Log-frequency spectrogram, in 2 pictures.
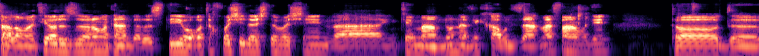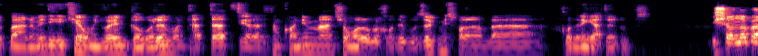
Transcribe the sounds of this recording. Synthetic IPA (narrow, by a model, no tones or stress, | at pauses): sælɒːmæt̪ʰiːɒːɾe̞zuːd̪ɒːɾæmot̪ʰænd̪ɒɾost̪ioɣɒːt̪ʰexoʃiːd̪ɒːʃt̪e̞βɒʃinvæiŋcʰe̞mæmnuːnæzincʰeɡæbuːlezæhmæt̪fæɾmuːd̪in | t̪ʰɒː | bæɾnɒːmejed̪iɟe̞jcʰeomiːd̪vɒːɾimd̪obɒːɾemod͡ʒæd̪̥ːæt̪z̥ijɒːɾæt̪ʰet̪ʰunkʰoniːmːænʃo̞mɒːɾobexod̪ɒːjebozoɾɡmispɒɾæmvæxod̪ɒːne̞ɡæhd̪ɒːɾet̪ʰunbe̥ʃi̥ | iʃɒlːɒbæ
